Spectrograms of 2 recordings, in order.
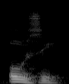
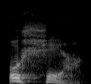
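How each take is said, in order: First: The middle consonant is a plain s sound. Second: The middle consonant is an sh sound. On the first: This is the French form of the name. "prononcé en langue française" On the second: This is the original Hebrew form of the name. "En hébreu, ça se dit Oshéa"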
